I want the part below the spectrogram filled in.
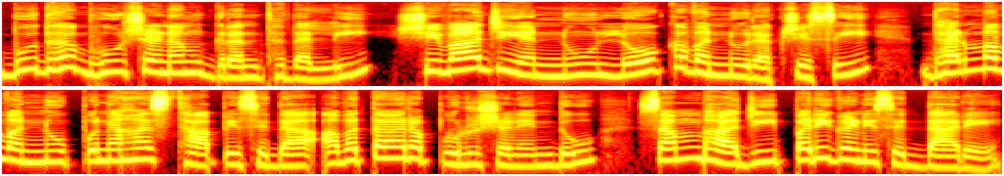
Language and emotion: Kannada, neutral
